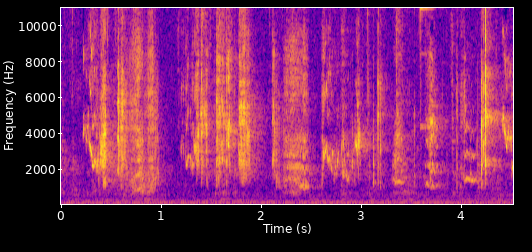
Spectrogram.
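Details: Kept white budgerigar chattering continuously: scratchy, squawky warbled notes and buzzy fragments tumbling one after another, ending in a sharp click-like note, steady low hum beneath.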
